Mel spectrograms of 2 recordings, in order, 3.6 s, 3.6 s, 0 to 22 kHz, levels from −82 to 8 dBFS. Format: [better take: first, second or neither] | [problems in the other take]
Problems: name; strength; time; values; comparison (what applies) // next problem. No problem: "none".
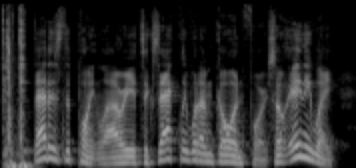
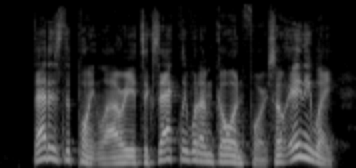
second | keyboard typing; noticeable; at the start; peak 1 dB below the speech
